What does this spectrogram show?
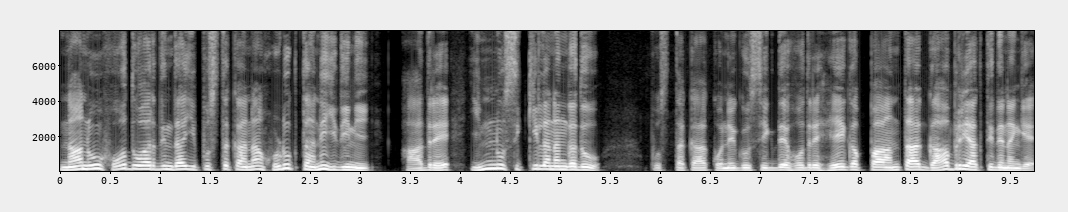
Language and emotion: Kannada, fearful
